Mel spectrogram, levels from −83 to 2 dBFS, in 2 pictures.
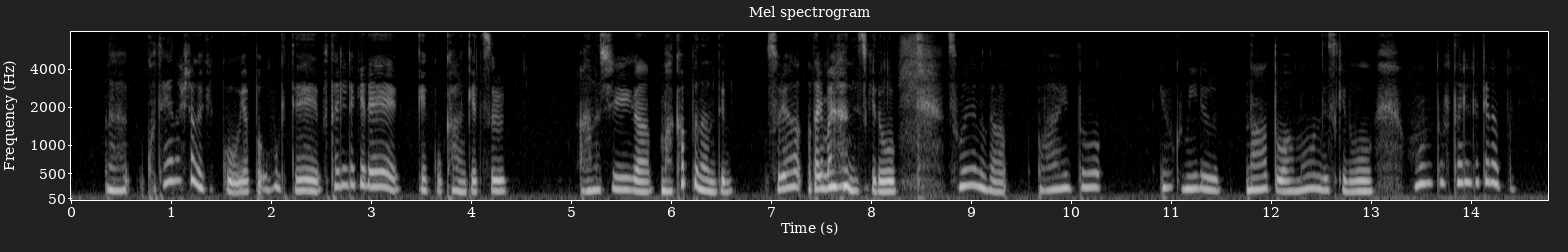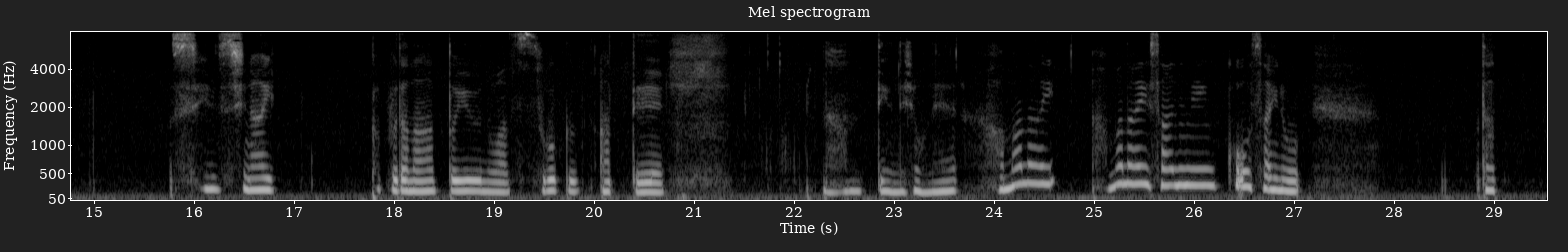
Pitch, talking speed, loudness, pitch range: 190 Hz, 250 characters per minute, -31 LUFS, 165-230 Hz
